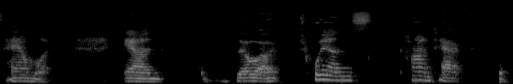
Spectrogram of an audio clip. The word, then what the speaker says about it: Hamnet: judith and hamlet and it's spelled in the old english-spelling hamnet but it is hamlet and the twins contact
